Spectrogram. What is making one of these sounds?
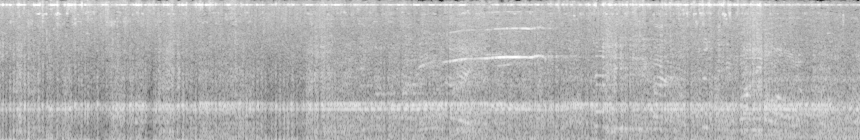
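An industrial machine hums and clatters steadily with rolling parts.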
